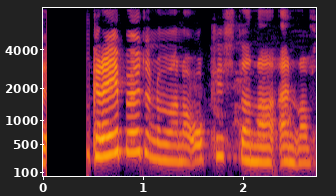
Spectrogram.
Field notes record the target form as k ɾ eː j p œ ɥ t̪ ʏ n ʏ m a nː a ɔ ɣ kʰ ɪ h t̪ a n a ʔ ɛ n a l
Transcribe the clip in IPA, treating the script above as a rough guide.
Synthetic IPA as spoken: k ɾ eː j p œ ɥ t̪ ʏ n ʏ m a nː a ɔ ɣ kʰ ɪ s t̪ a n a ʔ ɛ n a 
